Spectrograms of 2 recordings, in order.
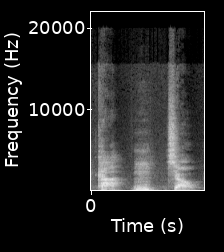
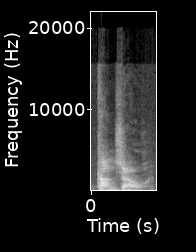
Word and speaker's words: カンチョー: So at the top here it would be pronounced ka-n-cho, kancho. But down here it's a little different. It would be ka-n-cho. You see? Ka-n-cho. You see that? That's the cho. So all together now you would say, KANCHO!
